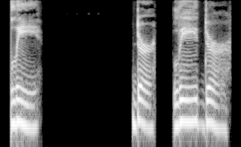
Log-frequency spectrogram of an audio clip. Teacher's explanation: Leader. Emphasize lee and keep der soft. Lee. Der.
